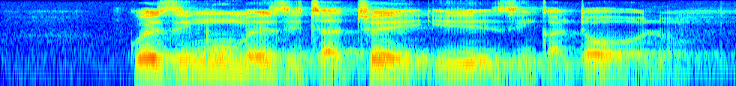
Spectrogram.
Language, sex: Zulu, male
